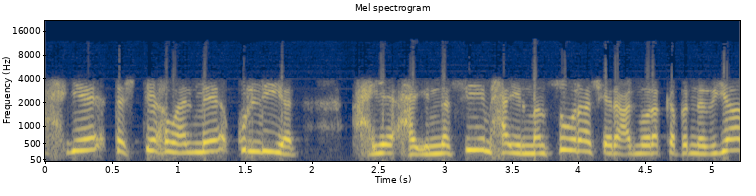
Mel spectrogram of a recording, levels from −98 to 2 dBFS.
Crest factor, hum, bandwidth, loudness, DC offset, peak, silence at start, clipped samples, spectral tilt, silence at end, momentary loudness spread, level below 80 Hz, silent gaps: 12 dB; none; 6.2 kHz; -12 LUFS; under 0.1%; 0 dBFS; 0 s; under 0.1%; -7 dB/octave; 0 s; 4 LU; -54 dBFS; none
